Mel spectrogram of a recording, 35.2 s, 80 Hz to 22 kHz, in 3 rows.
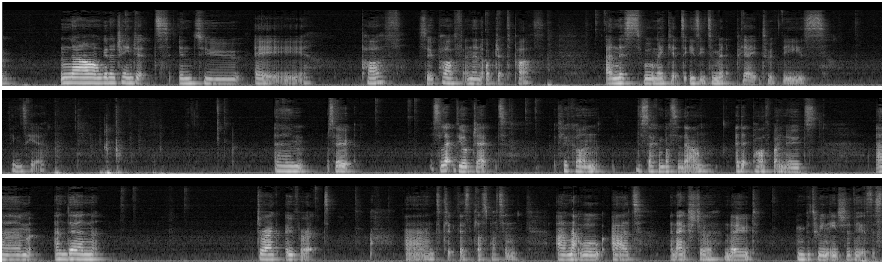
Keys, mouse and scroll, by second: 13.2 ctrl+z, 15.4-35.2 drag.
